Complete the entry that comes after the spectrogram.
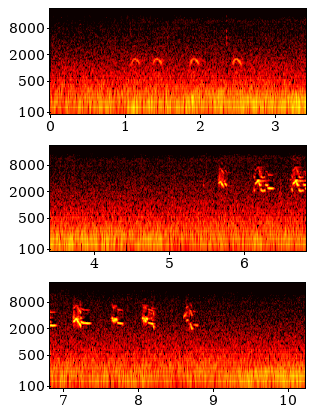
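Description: Birds calling: a few faint short notes, then a quick series of about seven loud, harsh calls over a few seconds.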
